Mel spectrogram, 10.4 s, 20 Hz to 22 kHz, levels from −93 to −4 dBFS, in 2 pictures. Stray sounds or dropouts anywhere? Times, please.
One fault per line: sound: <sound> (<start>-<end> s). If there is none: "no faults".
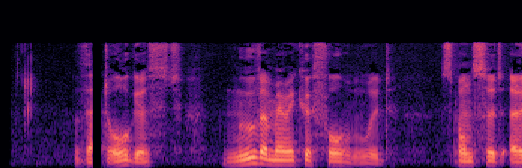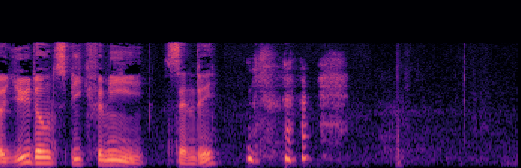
sound: dropout (0.9-1.0 s)
sound: laugh (7.7-8.7 s)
